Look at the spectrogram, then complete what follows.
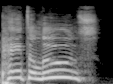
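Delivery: very high, drawn-out silly call; playful high-pitched exclamation. Pretend. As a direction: sing it out high and slow.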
